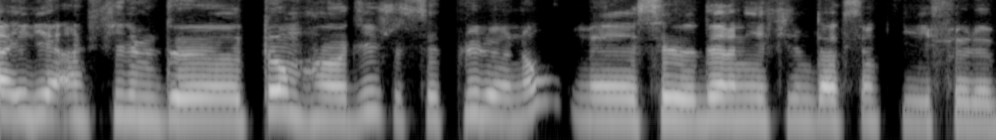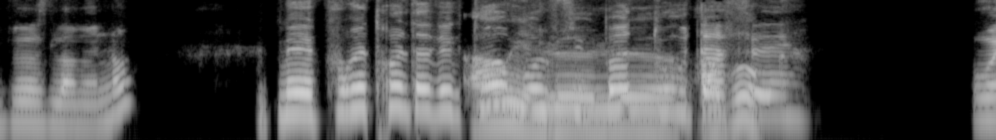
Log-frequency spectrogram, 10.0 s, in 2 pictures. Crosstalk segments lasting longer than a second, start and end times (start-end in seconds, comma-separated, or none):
7.3-8.9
